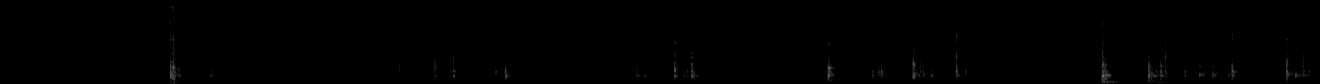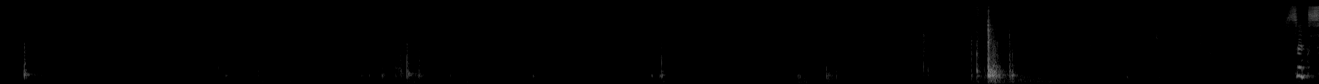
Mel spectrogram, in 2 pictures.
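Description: Faint, scattered clicks and crackles of a thin plastic stencil sheet being handled and peeled off a painted canvas, the loudest cluster near the end, over a faint steady low hum.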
